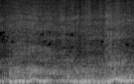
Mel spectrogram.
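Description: A tent door zipper being drawn closed by its cord pull: a soft, continuous rasp of the slider running along the coil, over a low rumble of handling noise.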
